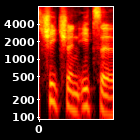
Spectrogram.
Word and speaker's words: Chichen Itza: yeah chichen itza yeah it says chicken but it's chichen itza is the way it's pronounced okay well this is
